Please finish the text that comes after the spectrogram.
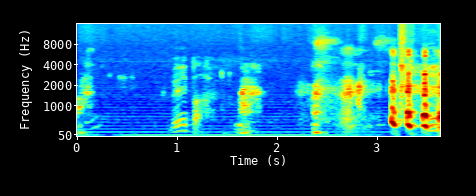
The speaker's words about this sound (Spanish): Tengo los perros haciendo la barra al lado.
